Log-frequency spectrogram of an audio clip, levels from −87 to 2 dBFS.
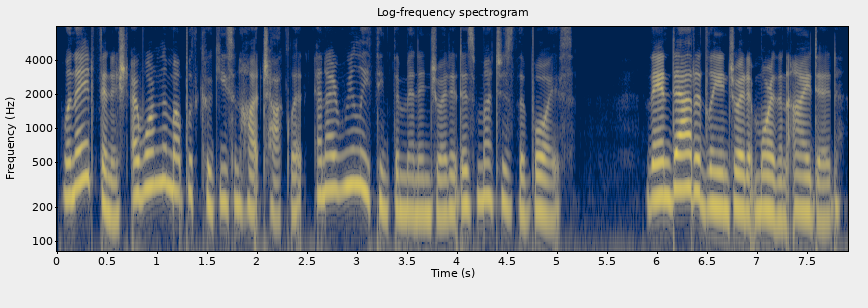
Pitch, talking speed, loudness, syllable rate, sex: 225 Hz, 260 wpm, -19 LUFS, 6.8 syllables/s, female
